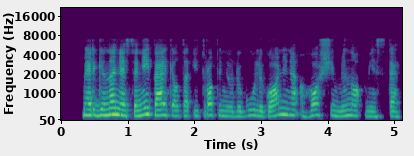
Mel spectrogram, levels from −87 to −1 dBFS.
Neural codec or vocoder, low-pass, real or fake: codec, 16 kHz, 4.8 kbps, FACodec; 7.2 kHz; fake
